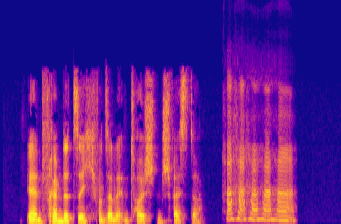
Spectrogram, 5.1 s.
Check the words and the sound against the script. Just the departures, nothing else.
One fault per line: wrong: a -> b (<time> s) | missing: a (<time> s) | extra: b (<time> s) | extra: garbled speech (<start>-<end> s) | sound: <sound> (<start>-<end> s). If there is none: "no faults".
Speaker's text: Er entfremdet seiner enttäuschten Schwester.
extra: sich von (1.1 s)
sound: laugh (3.3-4.5 s)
